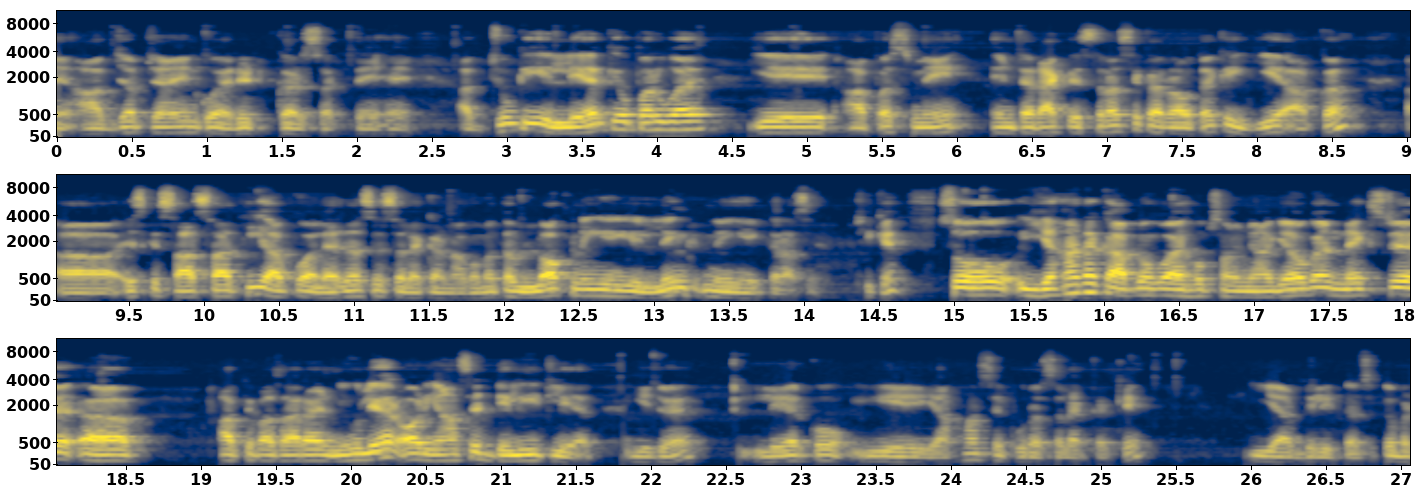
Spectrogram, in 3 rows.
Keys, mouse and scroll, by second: 10.3-14.6 drag, 14.8 click, 15.7 space, 16.0 click, 16.2 space, 21.7-25.3 drag.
